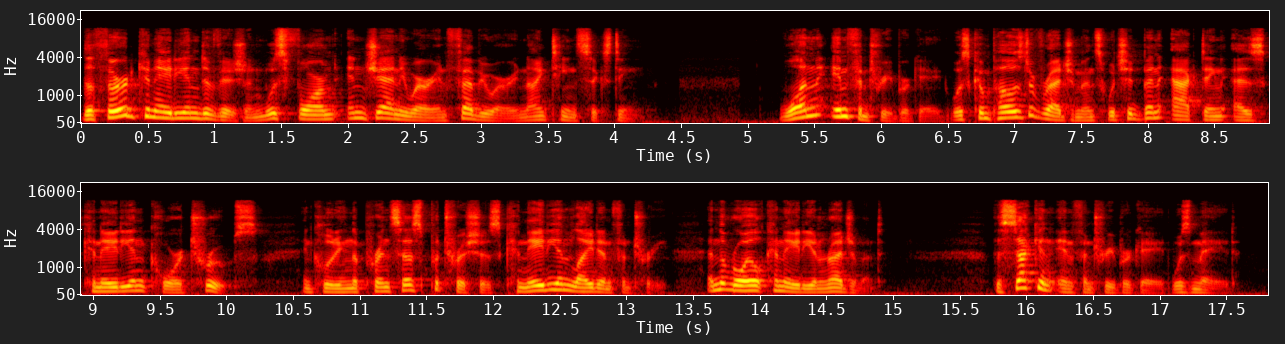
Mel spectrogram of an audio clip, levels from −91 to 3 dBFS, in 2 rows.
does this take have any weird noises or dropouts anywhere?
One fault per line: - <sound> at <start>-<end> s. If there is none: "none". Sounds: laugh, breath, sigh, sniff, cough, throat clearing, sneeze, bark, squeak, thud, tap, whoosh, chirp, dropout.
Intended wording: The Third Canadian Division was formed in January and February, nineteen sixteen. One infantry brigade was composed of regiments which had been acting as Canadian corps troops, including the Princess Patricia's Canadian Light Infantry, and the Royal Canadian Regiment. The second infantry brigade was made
none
